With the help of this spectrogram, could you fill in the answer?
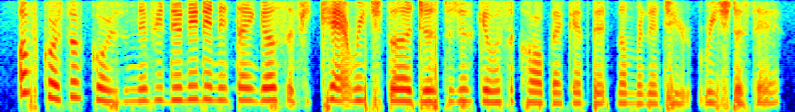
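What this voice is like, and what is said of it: Southern US accent. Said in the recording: “You have an accent. ... South. ... I'm from Alabama.”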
